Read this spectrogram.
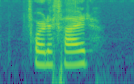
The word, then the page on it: fortified: American English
